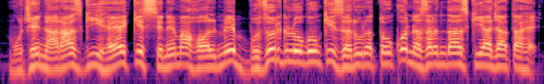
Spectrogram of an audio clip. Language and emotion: Hindi, angry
